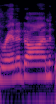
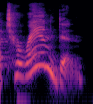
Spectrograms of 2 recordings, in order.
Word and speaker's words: pteranodon: Also, he does not call it a pteranodon. Like, he keeps pronouncing it a pterandon.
